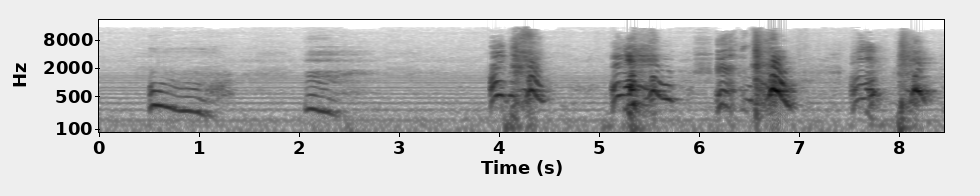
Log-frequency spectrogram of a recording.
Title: Endless Sneezing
